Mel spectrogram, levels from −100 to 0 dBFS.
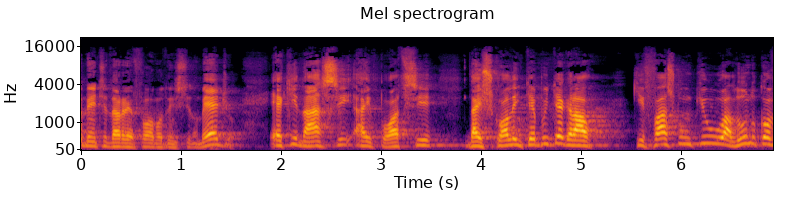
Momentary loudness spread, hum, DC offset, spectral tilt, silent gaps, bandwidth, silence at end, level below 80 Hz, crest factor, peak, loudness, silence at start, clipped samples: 15 LU; none; under 0.1%; -3.5 dB/octave; none; 15 kHz; 0 s; -66 dBFS; 20 dB; -2 dBFS; -21 LUFS; 0 s; under 0.1%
